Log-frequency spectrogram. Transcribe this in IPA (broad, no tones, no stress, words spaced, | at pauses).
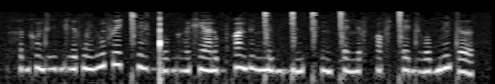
həɡxũdʱi ɡʱefwĩɦũf eǀʰĩz ɡ͡ǃoɡʱə̃xʲã ɾubqĩɡ ɾʲuŋ͡ǀib ɡ͡ǀĩǀʰĩɡǀenef qə̃fǀedʱo bĩ tə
